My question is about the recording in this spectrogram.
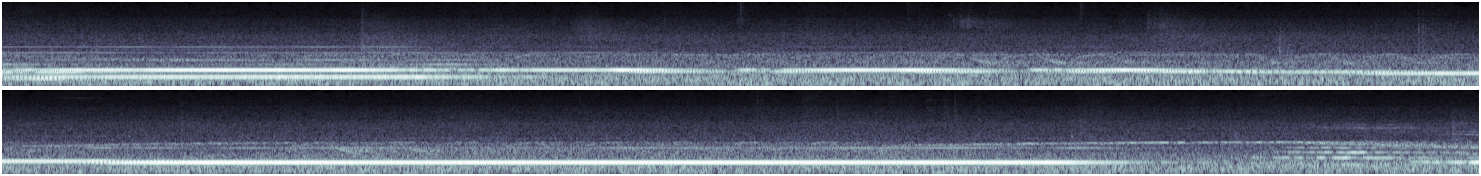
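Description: Pipe organ playing slow, held notes. The melody steps down in pitch to one long low note, held for several seconds, that fades near the end.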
